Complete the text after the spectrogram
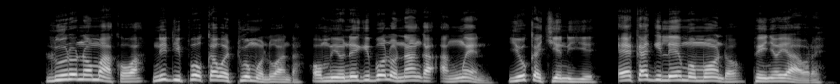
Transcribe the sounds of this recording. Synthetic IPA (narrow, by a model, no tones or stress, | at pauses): lwoɾonɔmakɔwanɪdipokawatwomolwandaɔmɪjɔneɡɪbolonaŋɡaʔaŋwɛnjokat͡ʃjenije | ɛkaɡɪlemɔmɔndɔpɪɲɔjaɔɾɛ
